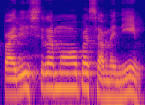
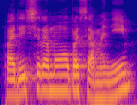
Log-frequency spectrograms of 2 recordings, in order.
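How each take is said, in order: No difference in how they are said.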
